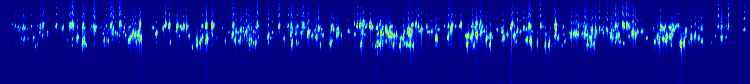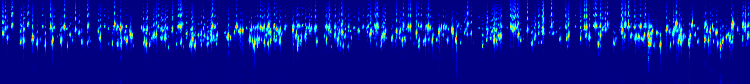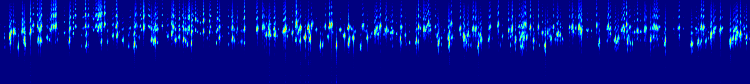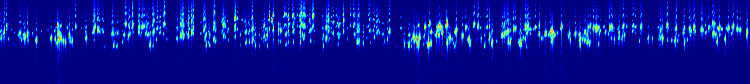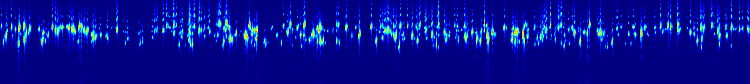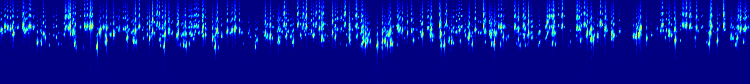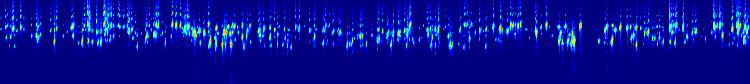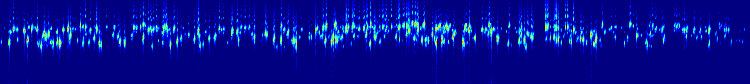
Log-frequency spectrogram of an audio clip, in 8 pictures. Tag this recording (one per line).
soundscape
reaktor
experimental
ambient
space
drone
